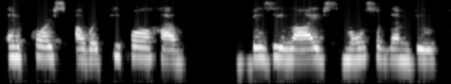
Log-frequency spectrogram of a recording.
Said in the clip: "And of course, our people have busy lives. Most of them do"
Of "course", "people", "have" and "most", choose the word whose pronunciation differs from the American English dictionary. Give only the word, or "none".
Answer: none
